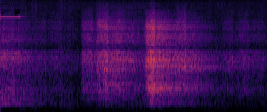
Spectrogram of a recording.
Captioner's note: sustained ringing tone ends; static crackles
